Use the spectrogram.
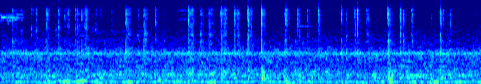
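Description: Fingernails tap a solid oval green Lux soap bar held in one hand. The taps come as a rapid, irregular run of short, bright clicks that die away quickly, over a quiet, steady low hum and a faint constant tone.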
